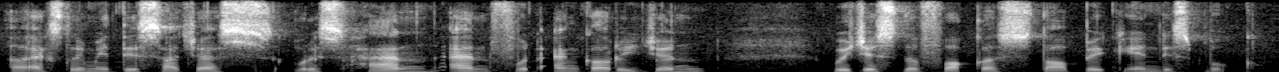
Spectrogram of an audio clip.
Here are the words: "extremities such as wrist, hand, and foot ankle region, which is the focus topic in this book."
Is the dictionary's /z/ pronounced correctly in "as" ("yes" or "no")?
no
